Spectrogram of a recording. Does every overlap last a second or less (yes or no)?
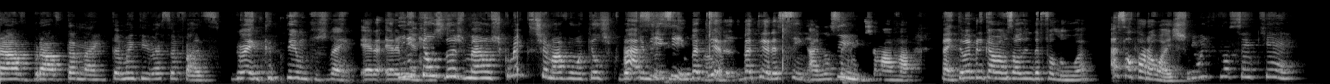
no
